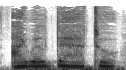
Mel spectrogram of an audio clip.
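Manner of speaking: high, pleading woman's voice; pleading Milady. A narrator's reading. Milady begging Felton to let her die, high and pleading.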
